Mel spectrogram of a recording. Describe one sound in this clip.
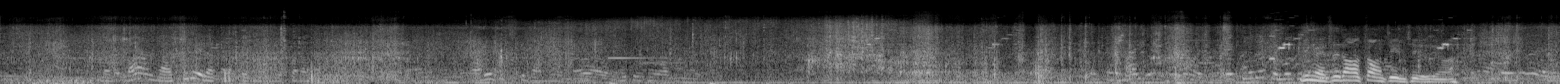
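A man talks nearby in a casual voice.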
